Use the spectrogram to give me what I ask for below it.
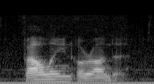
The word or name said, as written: faolain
